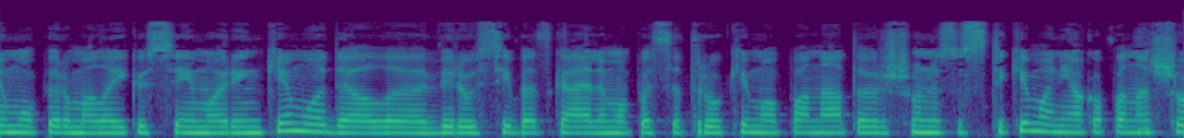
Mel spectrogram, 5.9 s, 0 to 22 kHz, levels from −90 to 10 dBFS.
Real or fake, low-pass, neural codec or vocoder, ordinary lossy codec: real; 14.4 kHz; none; MP3, 48 kbps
